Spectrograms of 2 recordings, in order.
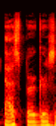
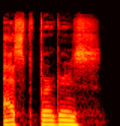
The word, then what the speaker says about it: Asperger's: So, Asperger's, nice. No, I don't know, there's different ways to pronounce it. Asperger's, Asperger's. I switch from either one.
